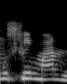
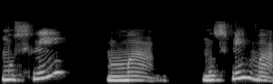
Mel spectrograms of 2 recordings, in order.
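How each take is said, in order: First: মুসলিমান closing on a clear n; full noon ending. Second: মুসলিমা ending on an open "maa", no n; noon dropped. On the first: Teacher recalls the form already read, noon pronounced. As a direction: say মুসলিমান with "-maan" fully sounded. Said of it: "আমরা যে পড়ে আসছি". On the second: Teacher shows what remains without noon, open ending. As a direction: break মুসলিমা slowly into "muslii... maa". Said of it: "নুন যদি উচ্চারণ না করি". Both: Shown as a demonstration.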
